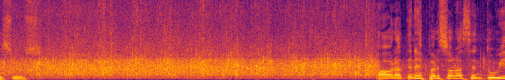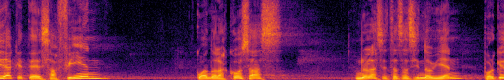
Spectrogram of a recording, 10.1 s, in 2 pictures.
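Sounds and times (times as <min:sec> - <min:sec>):
speech: 0:00.0 - 0:00.5, 0:03.8 - 0:06.2, 0:07.0 - 0:08.0, 0:08.6 - 0:10.0
audience applauding: 0:00.0 - 0:05.3.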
